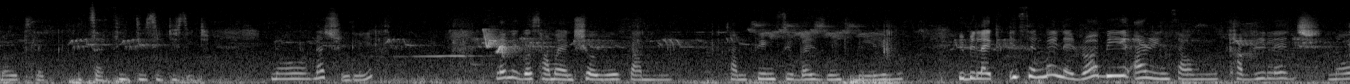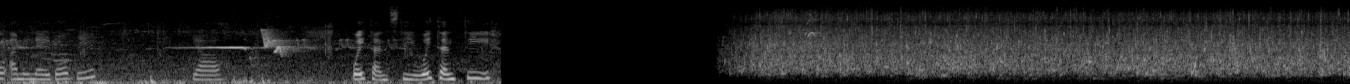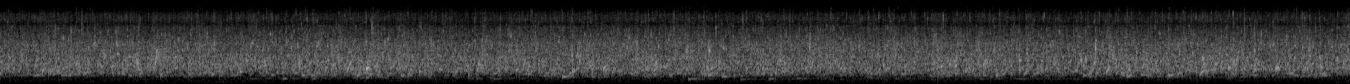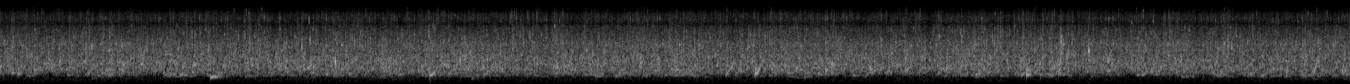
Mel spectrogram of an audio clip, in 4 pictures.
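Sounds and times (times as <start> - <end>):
river water rushing: 20.7 - 54.0.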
